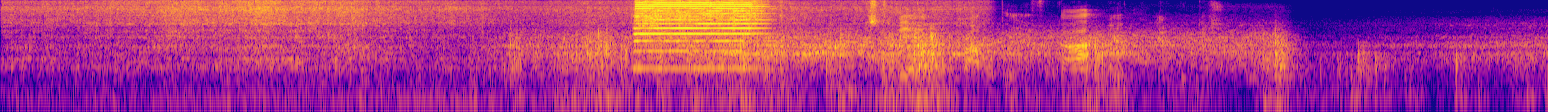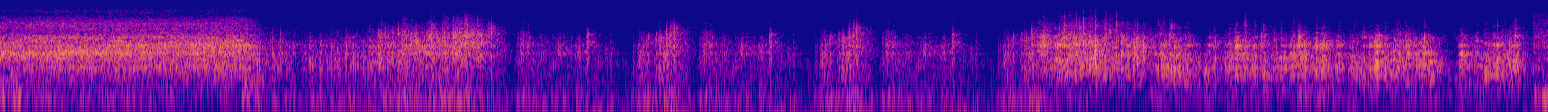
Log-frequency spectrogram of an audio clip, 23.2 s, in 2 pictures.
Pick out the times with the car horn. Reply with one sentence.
The car horn can be heard from 4.2 to 5.8 s.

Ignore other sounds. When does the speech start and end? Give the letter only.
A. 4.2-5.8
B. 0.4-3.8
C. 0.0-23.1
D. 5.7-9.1
D.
